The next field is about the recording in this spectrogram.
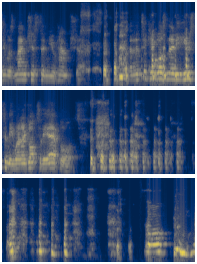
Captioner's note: laughter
